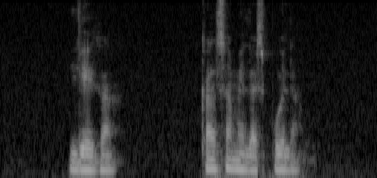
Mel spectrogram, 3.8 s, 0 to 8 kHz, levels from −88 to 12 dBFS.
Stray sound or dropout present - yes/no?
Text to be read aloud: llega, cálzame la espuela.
no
